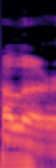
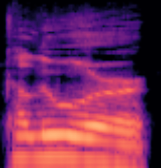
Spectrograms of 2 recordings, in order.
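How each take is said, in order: First: The second vowel is short and reduced. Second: The second vowel is fully pronounced, like 'you'. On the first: The speaker calls it right. "you don't have to. You know, it's just" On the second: The speaker calls it wrong. "they really want to pronounce it color. They want to really pronounce that U"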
